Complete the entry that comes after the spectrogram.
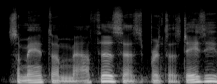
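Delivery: ordinary delivery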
